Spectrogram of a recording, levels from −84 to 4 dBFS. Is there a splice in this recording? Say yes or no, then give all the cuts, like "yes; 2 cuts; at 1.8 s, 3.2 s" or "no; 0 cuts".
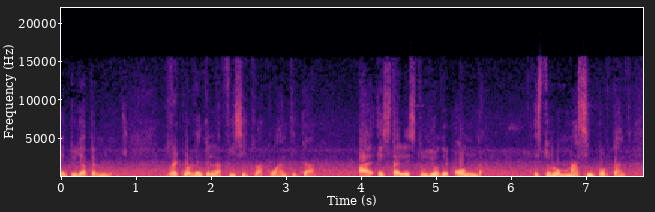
yes; 1 cut; at 5.2 s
